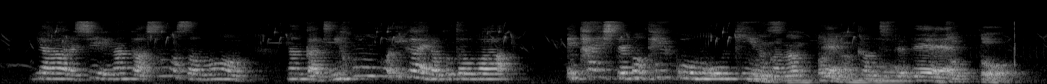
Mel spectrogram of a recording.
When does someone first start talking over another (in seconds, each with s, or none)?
7.4 s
